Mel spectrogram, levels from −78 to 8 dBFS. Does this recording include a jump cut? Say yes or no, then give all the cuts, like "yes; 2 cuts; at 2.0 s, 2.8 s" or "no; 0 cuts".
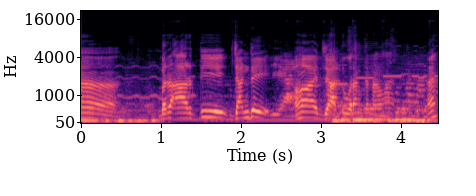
yes; 1 cut; at 3.2 s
